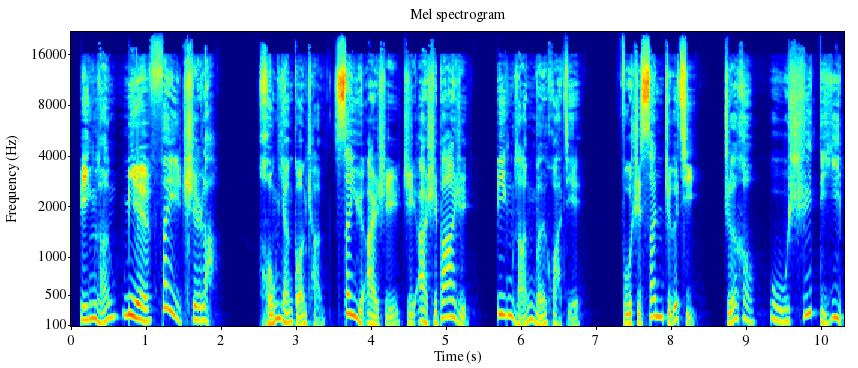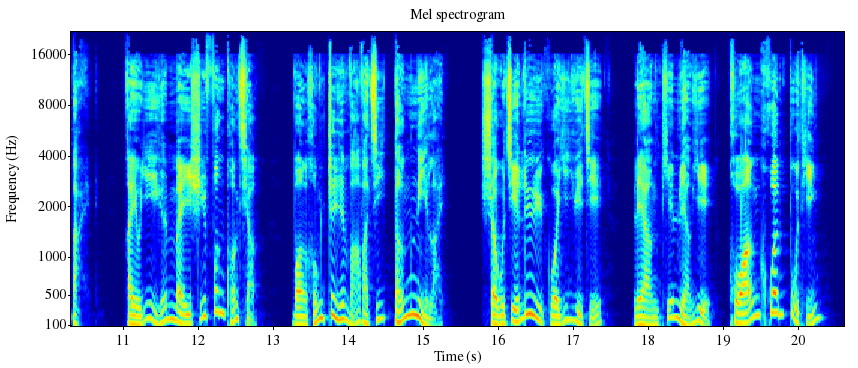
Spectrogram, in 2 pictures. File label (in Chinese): 宣传广告槟榔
